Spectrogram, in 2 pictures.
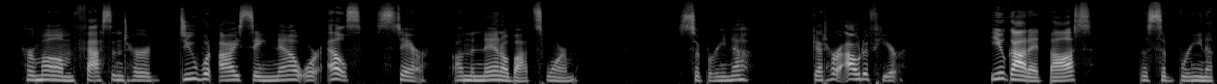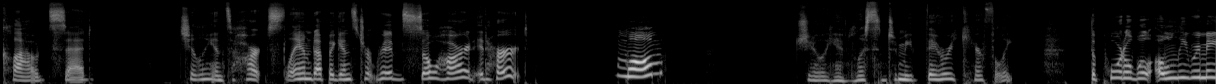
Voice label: Audiobook Narration Middle Grade Passionate Engaged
